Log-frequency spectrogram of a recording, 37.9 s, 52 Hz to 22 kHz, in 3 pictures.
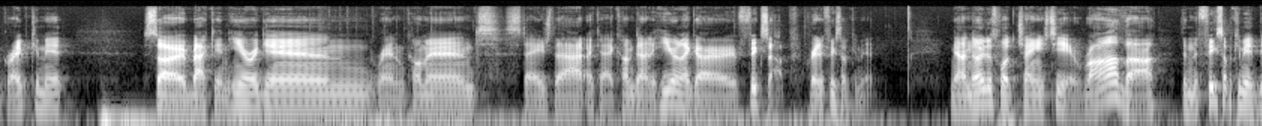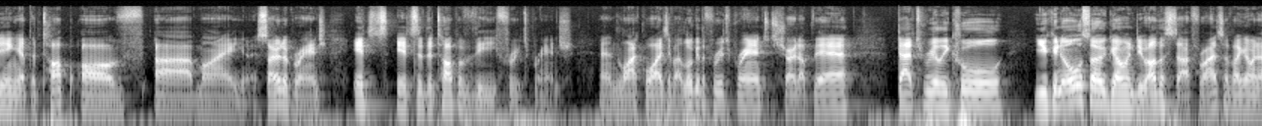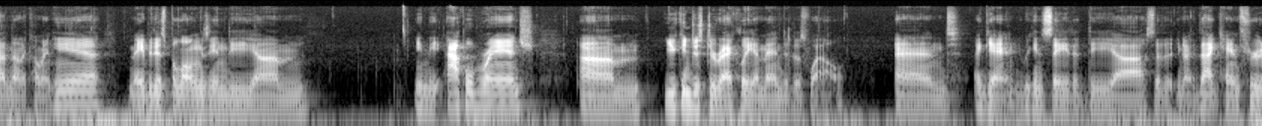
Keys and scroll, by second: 1.5 ctrl+s, 2.3 super+Right, 2.5-5.1 typing, 4.7 Left, 5.5 Right, 7.3 shift+f, 8.0 Return, 11.3 Up, 15.7 Down, 18.4 Left, 18.7 Down, 19.0 Return, 21.2 Escape, 21.7 Right, 22.1 Down, 23.3 ctrl+s, 24.0 Down, 25.3-26.8 typing, 27.0 ctrl+t, 28.7 Down, 29.7 Left, 29.9 space, 30.2 Right, 32.5 shift+a, 33.4 Return, 35.3 Up, 36.7 Down.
